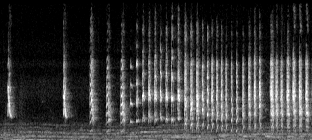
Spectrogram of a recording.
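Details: Energetic long-tailed shrike singing, kept as a tutor bird: a few scattered harsh notes that speed into a long, fast, evenly pulsed chatter of rasping high notes, with a low faint hum in the background.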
